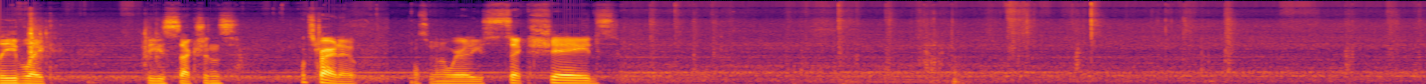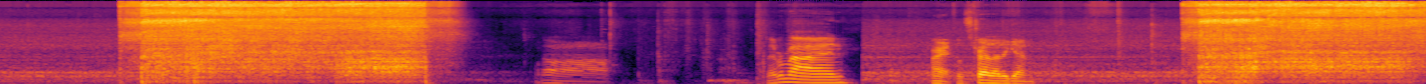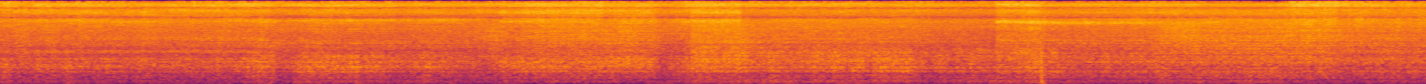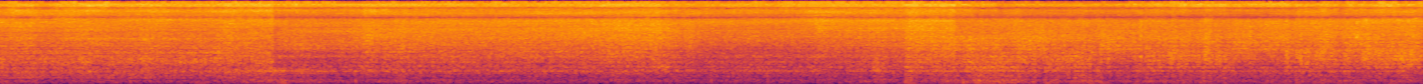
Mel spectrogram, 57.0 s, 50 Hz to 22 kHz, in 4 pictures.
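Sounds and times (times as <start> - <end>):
plasma cutter hissing: 15.5 - 19.0, 26.1 - 57.0.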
